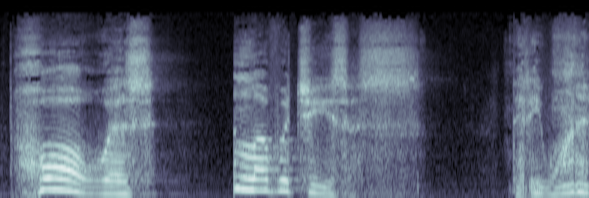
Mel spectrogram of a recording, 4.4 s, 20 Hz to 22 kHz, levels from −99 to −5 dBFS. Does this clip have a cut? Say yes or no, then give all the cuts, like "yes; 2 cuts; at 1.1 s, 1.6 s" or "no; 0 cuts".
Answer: yes; 1 cut; at 1.8 s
